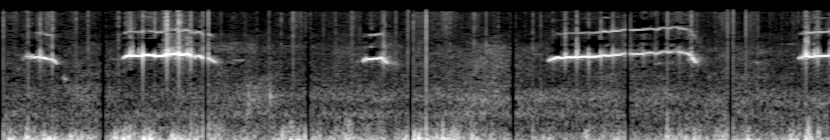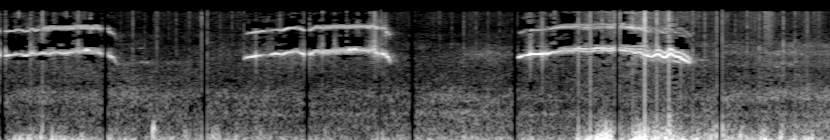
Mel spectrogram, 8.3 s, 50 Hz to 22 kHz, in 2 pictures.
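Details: Bald eagle calling at its Southwest Florida nest on 13 January 2024 around 14:17: short high piping notes, then longer arched whistles in a quick series, with constant low-pitched wind noise and a few thumps.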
